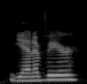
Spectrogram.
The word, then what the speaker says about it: Yennefer: Yennefer? Yennefer.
